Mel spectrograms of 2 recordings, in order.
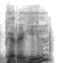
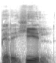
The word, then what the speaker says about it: perejil: they pronounced the word perejil, the Spanish word for parsley. Because Haitians, in Creole, we use a guttural R, and Latinos roll their R.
